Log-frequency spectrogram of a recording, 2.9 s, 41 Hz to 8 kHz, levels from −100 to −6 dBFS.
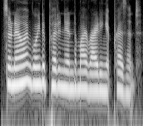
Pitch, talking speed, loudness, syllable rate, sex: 210 Hz, 295 wpm, -17 LUFS, 5.8 syllables/s, female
